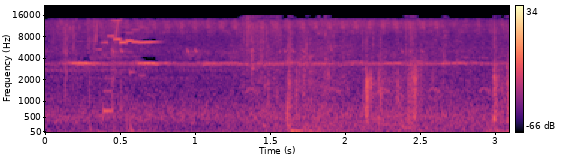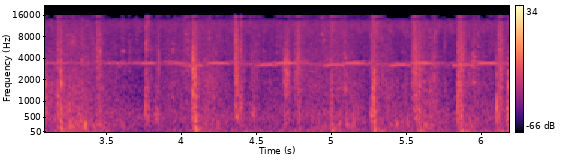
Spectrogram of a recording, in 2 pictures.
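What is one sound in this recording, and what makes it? Footsteps scuff on stone and gravel.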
